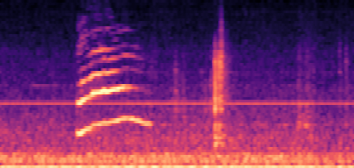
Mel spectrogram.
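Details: Norwegian Forest Cat indoors, closing the distance with a kitten: one clear, drawn-out meow that rises and then levels off, followed by a short click, over a steady low indoor hum.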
